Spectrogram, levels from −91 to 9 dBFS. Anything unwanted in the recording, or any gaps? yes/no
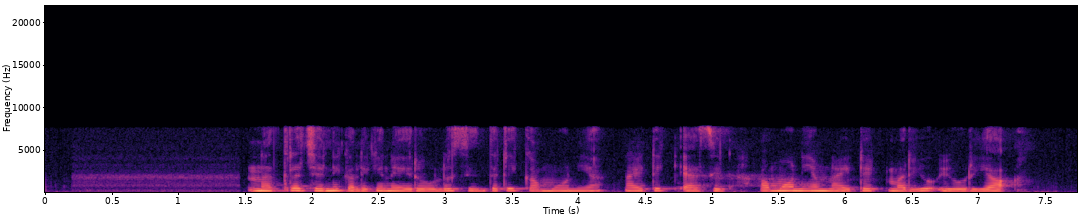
no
